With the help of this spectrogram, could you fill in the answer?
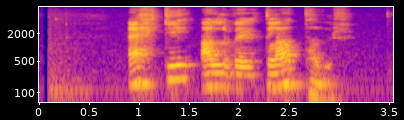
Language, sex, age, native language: Icelandic, male, 20-29, Icelandic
